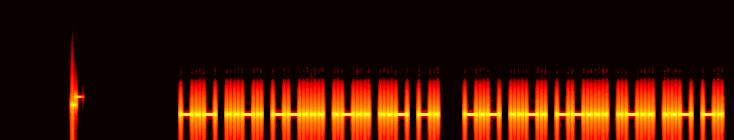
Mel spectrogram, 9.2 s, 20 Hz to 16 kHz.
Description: Morse code, heard as a keyed tone, about 25 wpm, 700 Hz. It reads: KF7LUN KF7LUN
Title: USA Call Signs Repeated 3x 25wpm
